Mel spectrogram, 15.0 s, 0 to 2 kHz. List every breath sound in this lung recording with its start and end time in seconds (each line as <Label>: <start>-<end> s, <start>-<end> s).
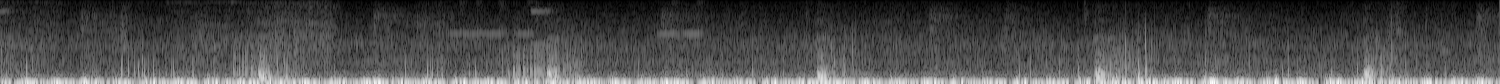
Inhalation: 1.07-2.08 s, 3.83-4.83 s
Exhalation: 2.08-3.32 s, 4.86-5.85 s
Crackles: 1.07-2.08 s, 2.10-3.32 s, 3.83-4.83 s, 4.86-5.85 s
